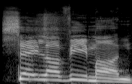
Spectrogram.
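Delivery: French accent sounding Jamaican. Attempting a french accent that a listener says sounds jamaican. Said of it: "like you're trying to do a Jamaican accent".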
